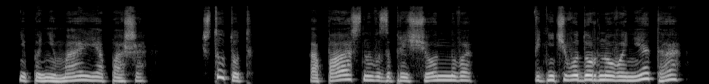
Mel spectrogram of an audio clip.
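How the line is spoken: Quiet thoughtful question, mother. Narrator (Russian): Мать, задумчиво, тихо спросила

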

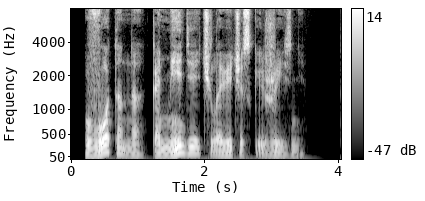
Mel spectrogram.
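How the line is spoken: Plain. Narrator (Russian): сказал, наконец, Анненов

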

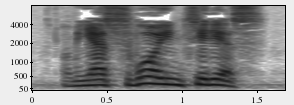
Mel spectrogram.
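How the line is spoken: Snorting. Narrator (Russian): хмыкнул он

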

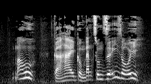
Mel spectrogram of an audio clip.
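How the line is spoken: Urgent cry. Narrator (Vietnamese): Minh Thúc kêu lên

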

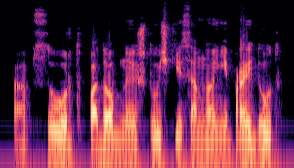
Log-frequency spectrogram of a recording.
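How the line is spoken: Shouted. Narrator (Russian): крикнул он

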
